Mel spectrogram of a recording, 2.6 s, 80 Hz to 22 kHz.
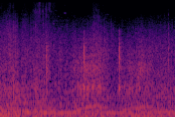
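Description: A race car engine drones steadily in Forza Horizon 3, a held tone with shifting pitch and a few sharp clicks or impacts, tires hissing underneath, no talk.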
